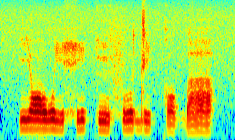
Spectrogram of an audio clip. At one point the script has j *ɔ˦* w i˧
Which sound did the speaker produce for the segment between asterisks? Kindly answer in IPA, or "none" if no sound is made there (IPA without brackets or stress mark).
ɔ˦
